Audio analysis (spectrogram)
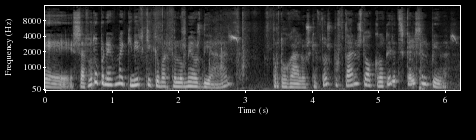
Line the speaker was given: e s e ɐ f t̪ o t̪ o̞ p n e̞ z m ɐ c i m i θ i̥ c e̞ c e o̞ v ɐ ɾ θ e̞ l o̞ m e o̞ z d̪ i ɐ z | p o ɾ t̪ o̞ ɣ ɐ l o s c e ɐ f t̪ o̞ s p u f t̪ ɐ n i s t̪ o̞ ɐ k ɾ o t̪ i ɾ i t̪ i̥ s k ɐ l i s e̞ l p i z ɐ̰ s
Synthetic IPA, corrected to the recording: e s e ɐ f t̪ o t̪ o̞ p n e̞ v m ɐ c i n i θ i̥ c e̞ c e o̞ v ɐ ɾ θ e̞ l o̞ m e o̞ z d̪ i ɐ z | p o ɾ t̪ o̞ ɣ ɐ l o s c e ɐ f t̪ o̞ s p u f t̪ ɐ n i s t̪ o̞ ɐ k ɾ o t̪ i ɾ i t̪ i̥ s k ɐ l i s e̞ l p i ð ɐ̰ s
